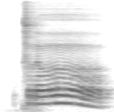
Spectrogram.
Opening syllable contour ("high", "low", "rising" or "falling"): falling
